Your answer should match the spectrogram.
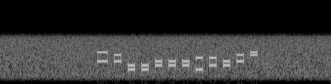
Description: Multi-frequency trunk signalling (R1, as on North American trunks), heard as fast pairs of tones, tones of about 70 ms, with phone line noise. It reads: KP 9113334539 ST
